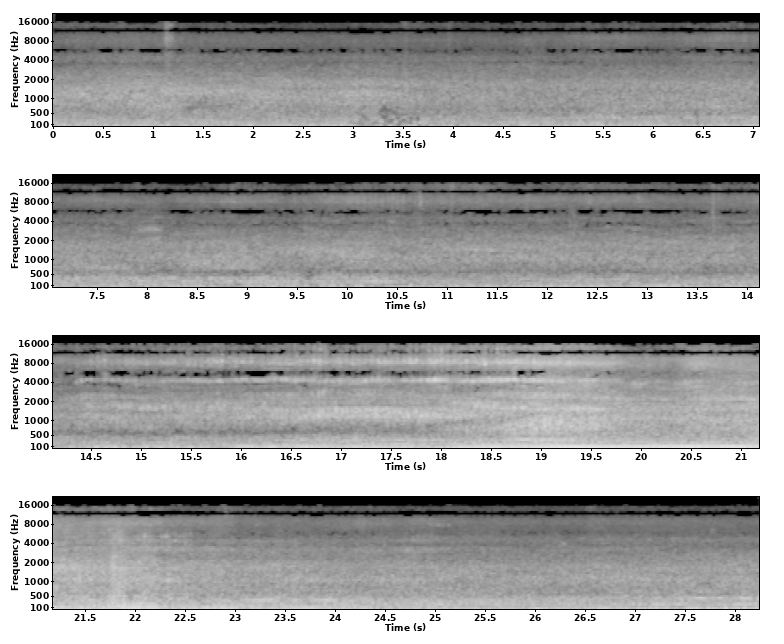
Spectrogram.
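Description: Car engines and traffic noise around a car park. A nearby car's engine hum grows louder about halfway through, is loudest about two-thirds in, then eases off.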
